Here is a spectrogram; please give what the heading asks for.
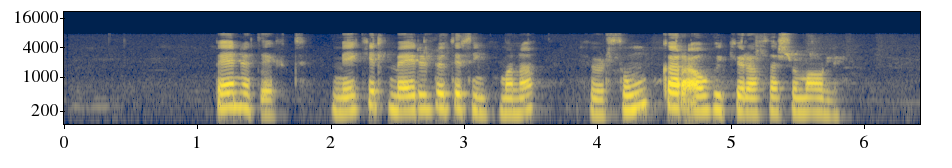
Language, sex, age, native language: Icelandic, female, 50-59, Icelandic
